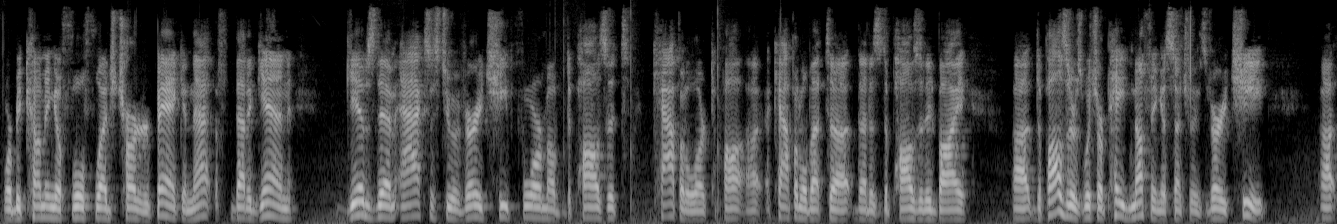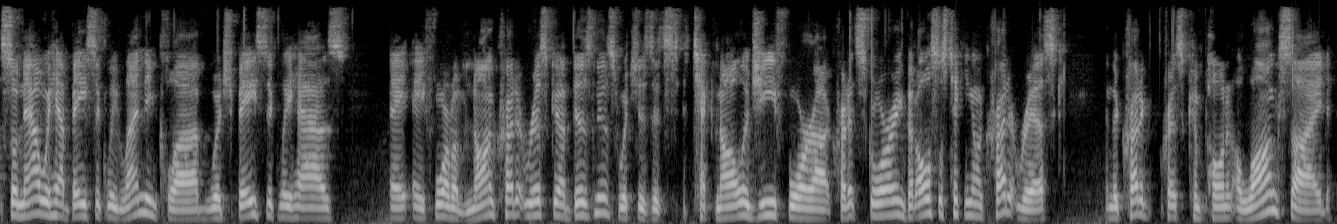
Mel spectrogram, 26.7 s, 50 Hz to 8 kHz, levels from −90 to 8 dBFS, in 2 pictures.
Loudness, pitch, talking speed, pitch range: -24 LUFS, 140 Hz, 180 wpm, 125-160 Hz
